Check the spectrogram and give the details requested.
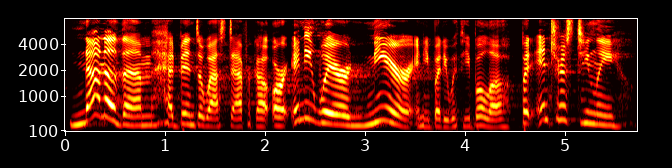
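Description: Woman, high and animated voice, live storyteller, hall reverb. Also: a little fast. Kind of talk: live comic personal storytelling. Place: large performing arts hall.

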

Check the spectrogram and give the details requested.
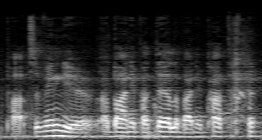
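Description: Nigerian-born writer guy speaking to a crowd, thoughtful storytelling, mid-pitched voice, faint hum underneath. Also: level tone, fairly quick, darkish tone. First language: English and Igbo. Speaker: writer giving a public talk. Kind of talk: reading prose aloud, then audience questions.

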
